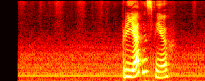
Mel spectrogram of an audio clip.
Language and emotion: Russian, positive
